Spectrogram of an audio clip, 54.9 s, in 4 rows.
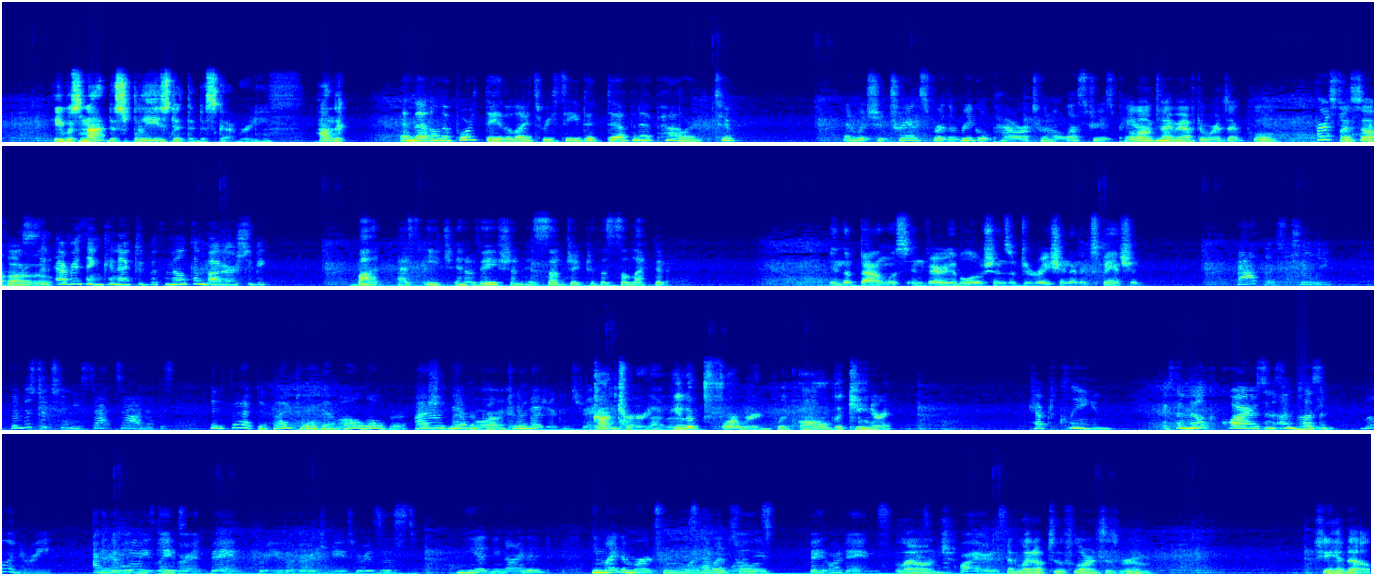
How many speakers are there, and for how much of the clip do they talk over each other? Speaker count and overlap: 10, about 15%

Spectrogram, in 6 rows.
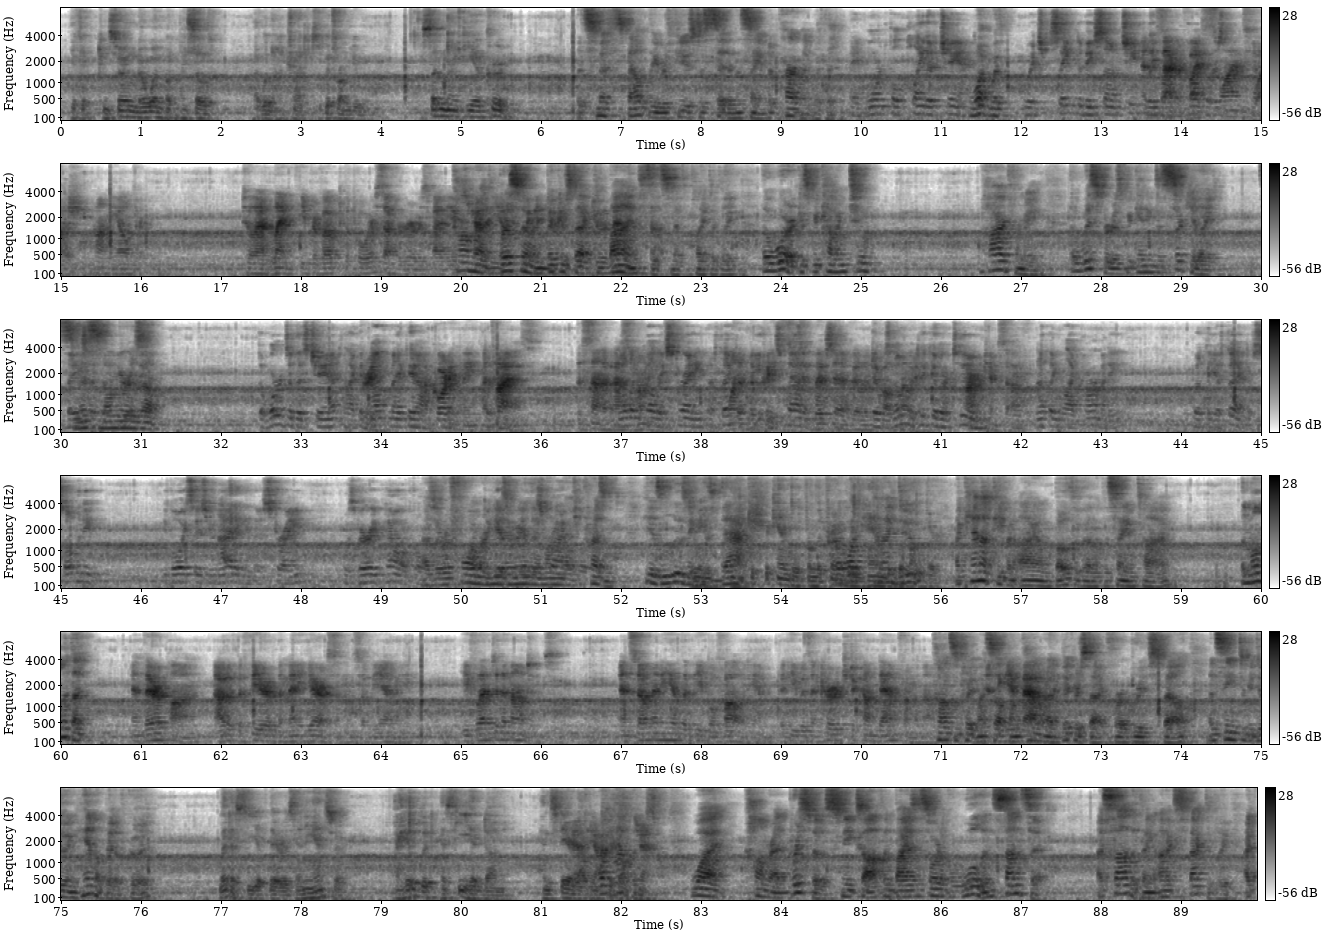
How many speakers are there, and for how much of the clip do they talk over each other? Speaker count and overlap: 4, about 27%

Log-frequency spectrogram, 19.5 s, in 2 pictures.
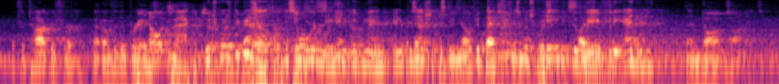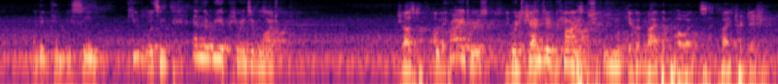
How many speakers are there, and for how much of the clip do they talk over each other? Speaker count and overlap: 3, about 42%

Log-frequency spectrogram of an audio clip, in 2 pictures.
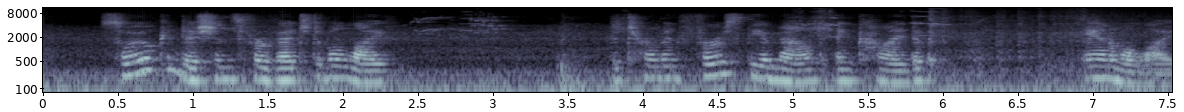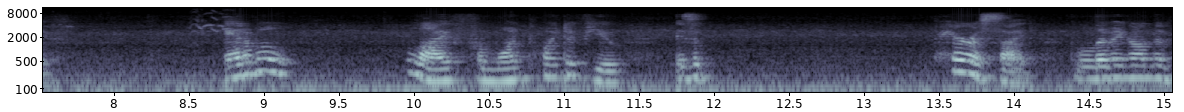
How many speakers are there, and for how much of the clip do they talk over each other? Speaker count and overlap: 1, no overlap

